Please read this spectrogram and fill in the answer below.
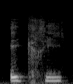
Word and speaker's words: écrit: Remember, you put this T, you don't pronounce it. Écrit, dit.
